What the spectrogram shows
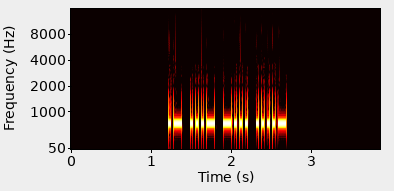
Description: Morse code, heard as a keyed tone, about 34 wpm, 700 Hz. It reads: AVB4
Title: All Cut Numbers - 4-Digit 35wpm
